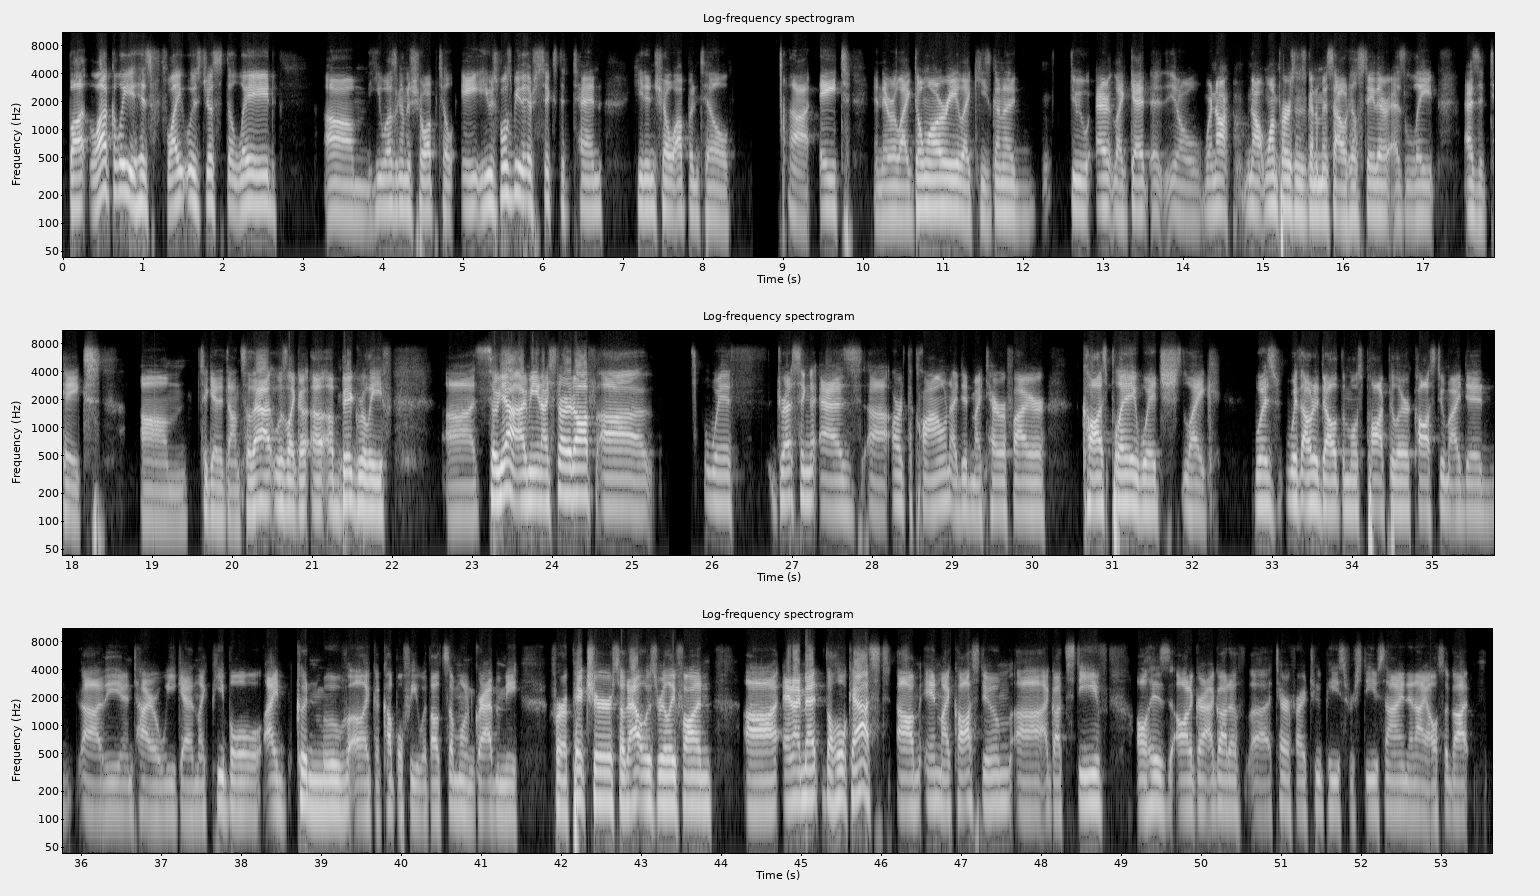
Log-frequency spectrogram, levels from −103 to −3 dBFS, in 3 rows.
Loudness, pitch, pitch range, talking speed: -23 LUFS, 135 Hz, 125-150 Hz, 190 wpm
